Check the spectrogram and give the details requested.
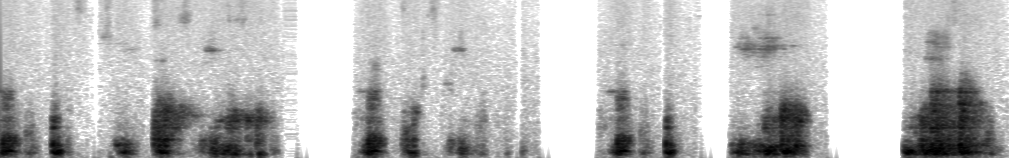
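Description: Low-pitched, rough, grunting extra sounds recur with each breath, in early inspiration and throughout expiration.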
